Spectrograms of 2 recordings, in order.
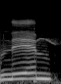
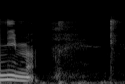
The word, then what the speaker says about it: neem: Donc voilà, donc je voulais faire un petit point donc, sur le Nîmes, parce que je voulais dire Neem parce que ça s'écrit N-E-E-M. Donc en fait, ça se dit Nîmes.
